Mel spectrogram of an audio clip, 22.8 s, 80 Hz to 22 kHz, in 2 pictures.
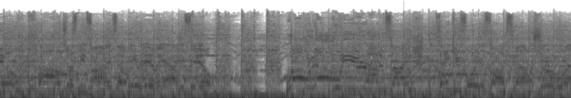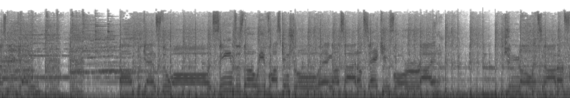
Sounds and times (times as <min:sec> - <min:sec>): Grunge: 0:00.0 - 0:22.8
Heavy metal: 0:00.0 - 0:22.8
Progressive rock: 0:00.0 - 0:22.8
Punk rock: 0:00.0 - 0:22.8
Rock and roll: 0:00.0 - 0:22.8.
